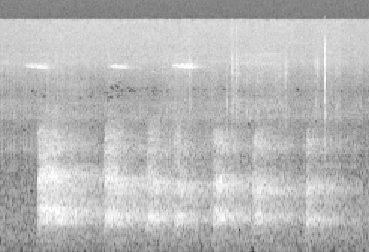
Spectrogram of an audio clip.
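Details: Roe deer exchange in the Carpathian mountains during spring mating: a rapid series of six or seven short, gruff barks roughly every half second, fading slightly, with faint high bird notes above.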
